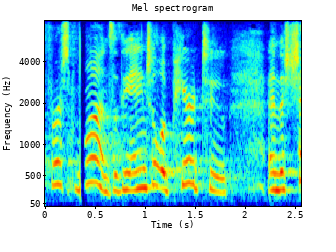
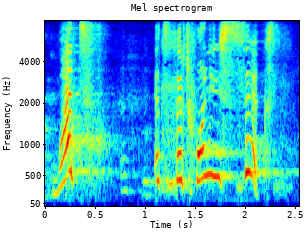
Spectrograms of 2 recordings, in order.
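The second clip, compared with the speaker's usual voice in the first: incredulous; 9 semitones higher, slower than usual. Retold or imitated. Shocked reply retold.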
